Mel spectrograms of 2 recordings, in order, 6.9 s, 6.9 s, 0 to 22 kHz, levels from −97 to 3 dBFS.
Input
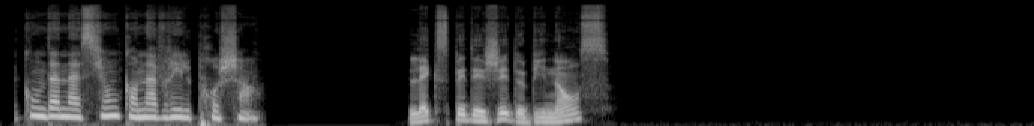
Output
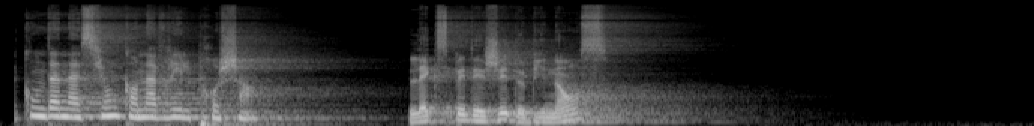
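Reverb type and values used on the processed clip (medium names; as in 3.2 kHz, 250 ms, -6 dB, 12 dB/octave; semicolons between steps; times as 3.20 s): plate-style reverb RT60 1.9 s, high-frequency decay 0.8×, DRR 11 dB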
